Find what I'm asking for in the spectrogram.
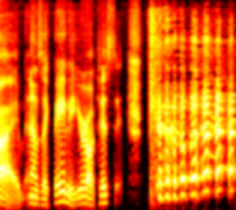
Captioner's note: laughs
